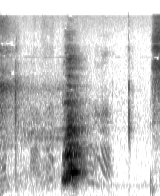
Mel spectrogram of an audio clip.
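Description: A dog barks once, about a second in, with a fainter short sound at the very start.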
